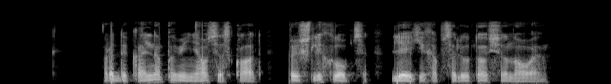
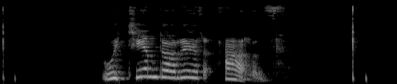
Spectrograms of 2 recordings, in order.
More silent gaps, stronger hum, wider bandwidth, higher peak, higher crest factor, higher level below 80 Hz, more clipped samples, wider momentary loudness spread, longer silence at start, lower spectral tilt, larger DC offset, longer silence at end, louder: second, 2.75-2.88 s, 3.85-3.91 s vs 0.23-0.70 s, 0.91-1.02 s; neither; second, 8 kHz vs 16.5 kHz; first, -2 dBFS vs -8 dBFS; second, 20 dB vs 26 dB; first, -52 dBFS vs -84 dBFS; neither; second, 7 LU vs 13 LU; first, 1.05 s vs 0 s; first, -4 dB/octave vs -2.5 dB/octave; neither; first, 0.65 s vs 0.45 s; first, -20 LUFS vs -32 LUFS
